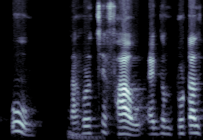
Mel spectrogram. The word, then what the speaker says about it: U: তে তারপরে আসি উ এখন ইংরেজিতে আমরা কি বলেছিলাম ইউ এটা হচ্ছে উ তারপরে হচ্ছে ফাও একদম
